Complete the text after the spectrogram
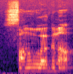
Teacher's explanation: એ જ રીતે સંલગ્ન, અને એમના ઉચ્ચારણ વખતે આપણે અનુસ્વાર છે એ લ જ ઉચ્ચારવાનું છે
